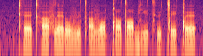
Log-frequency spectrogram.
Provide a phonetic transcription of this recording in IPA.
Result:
kʰ ɛ˨˩ kʰ a˨˥ f l ɛ˦˨ ɾ o˨˥ v ɨ˨˥ tʼ a˩˧ v ɔ˦˥ ǃ ɨ˩˧ tˤ ɛ˦˥ b j i˧˥˧ tʰ ɨ˨˥ ǀ e˧˥˧ ǃ ɛ˧˥˧

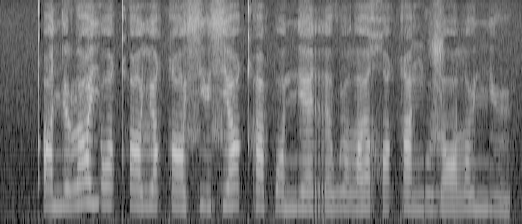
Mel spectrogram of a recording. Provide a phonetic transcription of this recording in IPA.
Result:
qʼ ɑ nʲ ɑ ɭ ɑ j ɔ qʰ ɔ lʲ ɔ q ɔ sʲ ʉ sʲ ɑ qʰ ɛ p ɔ nʲ ɛ r ə w ʉ lˠ ə χ ɔ q ɛ ŋ u z ɔ lˠ ʉ nʲ ʉ

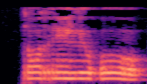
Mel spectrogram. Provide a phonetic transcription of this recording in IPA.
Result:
ɾ ɔ r ẽ lʲ o ʔ o

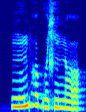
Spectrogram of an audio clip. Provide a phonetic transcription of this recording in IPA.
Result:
ŋ ũ bʱ ɔ ɡʷ ə˞ ɕ ĩ n ɔ

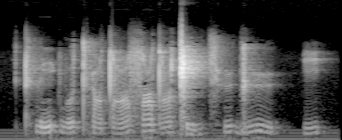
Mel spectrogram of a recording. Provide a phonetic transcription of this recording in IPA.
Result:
tʰ ɨ˨˩˦ n p w o˩˥ tʰ ʉ˨˩˦ tˤ iː˩˥ sˤ ɛ˧˥˧ dˤ o˧˥ ǁ ɨ˨˩˦ ɡ t͡sʰ ʉ˧˥˧ ɡ ʉː˧˥˧ | i˧˥

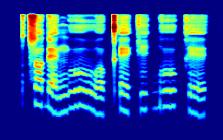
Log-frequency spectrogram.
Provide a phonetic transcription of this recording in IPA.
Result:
t͡s ɔ˦ ɗ ɛ˨ ŋ uː˦ w o˨ kʼ e˦˨ k i˦ ɡ͡b uː˦ k ɪ˨

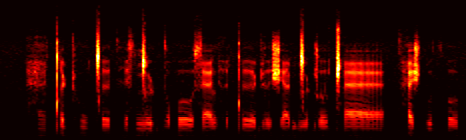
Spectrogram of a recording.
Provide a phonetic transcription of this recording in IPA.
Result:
h æ̤ ǃ ɘ ʈʰ o̤ ǀ ɘː t̪ʰ ɪ s ŋ͡ǀ ʉ ɖ d̪ ɔ p oː s æː l h ɘ ǃ ɘː ɖ ɘː ʃ æː ɖ ŋ͡ǀ ʉ ɖ l o l ǁ æː | t̪ʰ æ ʃ k͡p u t̪ʰ o

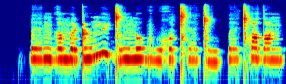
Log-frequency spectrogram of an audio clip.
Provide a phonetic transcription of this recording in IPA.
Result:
k͡p ɛ̤ ŋ ɡ ɐ m ə ʈ u ŋ y ɡ͡ǀ ə ŋ n o ɡ ṳ χʷ ə ǀʰ ɛ̤ ǀ ṳ k͡p ɛ̤ ǀʰ u dˤ ə ŋ

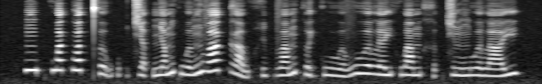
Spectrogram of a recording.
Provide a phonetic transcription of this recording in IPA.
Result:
ŋ ə˦˥ p̚ h w a˦˥ k̚ v a˦˥ t̚ t̪ʰ ə̰˧˨ w ʔ | t͡ɕ a˨˩ t̚ ɲ a˨˦ m k w əː˨˦ ŋ v a˦˥ k̚ ɣ a˧˩ w h i˨˩ p̚ v a˨˦ m k ə̰˧˨ j k w u˨˩ ə̯ v u˧ ə̯ l ɛ˧ j h w a˧ m x ə˨˩ t̚ t͡ɕ ə˧ n ŋ u˧ ə̯ l a˨˦ j

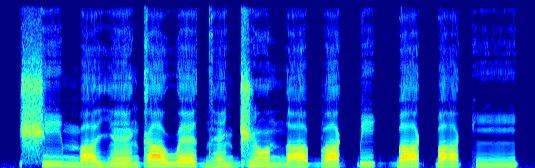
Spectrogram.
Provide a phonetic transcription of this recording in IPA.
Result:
ʃ i˧ m a˨ j ɛ̃˧ ɡ a˦ w ɛ˦˨ d ɛ̃˨˦ d͡ʒ ɔ̃˦˨ n a˨˦ b a˦ k͡p i˦ ɡ͡b a˦˨ k͡p a˧ k ĩ˧

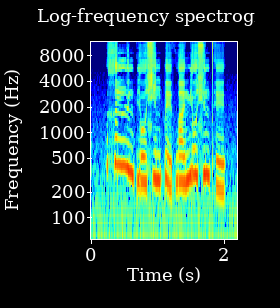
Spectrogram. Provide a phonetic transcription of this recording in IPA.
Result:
x ə˦ n n̪ y˥˨ n p j o˨˦ ʊ̯ ɕ i˨˦ n p ḛ˨˩ ɪ̯ f w a˨˦ ɪ̯ m j o˥˨ ʊ̯ ɕ y˥˨ n pʰ e˩ ɪ̯

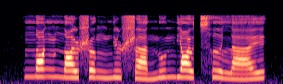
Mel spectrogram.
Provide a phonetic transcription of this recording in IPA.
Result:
n̪ ɑ˥ ŋ n̪ ɑ˥ ʊ̯ ʂ ɤ˥˧ ŋ n̪ y˥˩ ʂ ä˨˩ n̪ u˥ n̪ j ɑ˥˧ ʊ̯ t͡sʰ ɹ̩˥˩ l a˧˥ ɪ̯

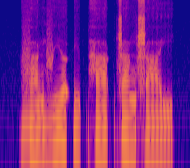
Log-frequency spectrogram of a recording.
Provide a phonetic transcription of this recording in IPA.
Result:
v a˨˩˨ ŋ v i˧ ə̯ ʔ i˨˩ p̚ h aː˨˩ k̚ ʂ a˧ ŋ ʂ a˨˩ j

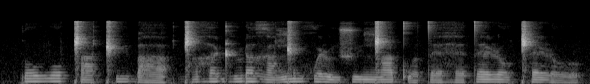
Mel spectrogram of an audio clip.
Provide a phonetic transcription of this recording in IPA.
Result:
ɾ o˦ β o˦ ǁ a˨ ǁʰ y˦ ɓ a˨ | ɡ͡ǁ ɐ˦ ɦ ɜ˦ ɖʱ y˦ ɽ ɜ˦ ɣ a˨ ŋ͡ǁ y˦ xʷ ɐ˦ ɭ y˨ ʃ y˦ ŋ͡ǁ a˦ kʷʼ ɐ˨ t ɛ˨ ɦ ɛ˨ t ɛ˦ ɭ ɤ˦˨ ǁʰ ɛ˦ ɭ ɤ˨

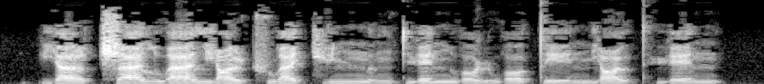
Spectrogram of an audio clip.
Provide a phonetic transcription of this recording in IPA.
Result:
p j ä˨˩ ʈ͡ʂ ä˥ l w ä˥ l j ɑ˥˧ ʊ̯ ʈ͡ʂ w ä˥˩ t͡ɕ y˥ n n̪ ɤ˨˩ ŋ t̪ ɥ ɛ˥ n w ɔ˥˩ ɻ w ɔ˥ t̪ e˥˧ ɪ̯ n̪ j ɑ˥˩ ʊ̯ t̪ʰ ɥ ɛ˥ n

